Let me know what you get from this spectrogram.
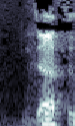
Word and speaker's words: Deth: I think I'm gonna stick with the Death. Death is spelled DETH, by the way, for anyone listening.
